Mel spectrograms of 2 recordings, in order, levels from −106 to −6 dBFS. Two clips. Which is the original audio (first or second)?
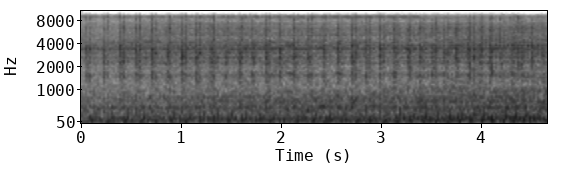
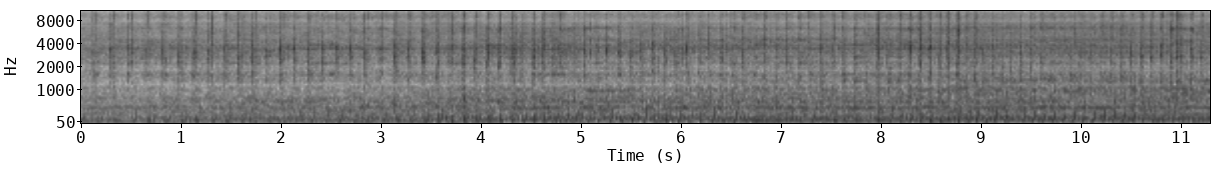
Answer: first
